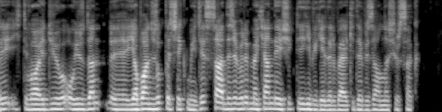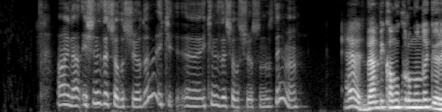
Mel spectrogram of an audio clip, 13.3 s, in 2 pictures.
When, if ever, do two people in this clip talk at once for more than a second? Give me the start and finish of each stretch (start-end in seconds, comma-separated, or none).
none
